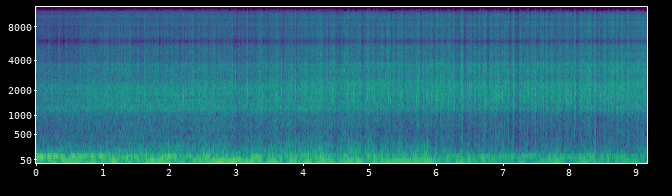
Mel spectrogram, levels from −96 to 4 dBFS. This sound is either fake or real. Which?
real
